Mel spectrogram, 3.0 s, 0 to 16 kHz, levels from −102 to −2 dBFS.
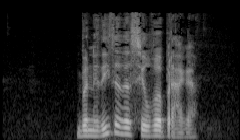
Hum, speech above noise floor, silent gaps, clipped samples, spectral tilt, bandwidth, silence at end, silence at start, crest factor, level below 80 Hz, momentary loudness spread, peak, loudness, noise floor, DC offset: none; 47 dB; none; under 0.1%; -4 dB/octave; 11.5 kHz; 0.55 s; 0.95 s; 20 dB; -76 dBFS; 11 LU; -18 dBFS; -35 LUFS; -82 dBFS; under 0.1%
